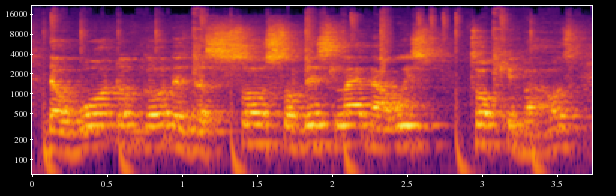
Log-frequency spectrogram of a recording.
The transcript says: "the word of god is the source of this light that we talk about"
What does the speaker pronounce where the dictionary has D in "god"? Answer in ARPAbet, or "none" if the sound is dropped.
D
